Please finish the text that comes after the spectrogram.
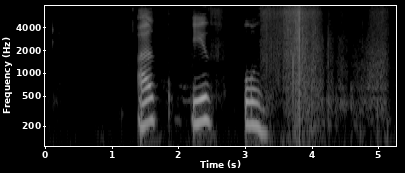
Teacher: زوا کو ہم موٹا ریڈ کریں گے کیونکہ حرف مستعلیہ میں سے ہے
